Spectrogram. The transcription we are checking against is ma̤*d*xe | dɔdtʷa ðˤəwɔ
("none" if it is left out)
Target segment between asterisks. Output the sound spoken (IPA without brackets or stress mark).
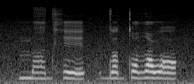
d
